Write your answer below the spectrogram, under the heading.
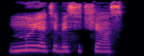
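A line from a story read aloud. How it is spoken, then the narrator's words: Barking shout. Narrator (Russian): рявкнул Маркусик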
